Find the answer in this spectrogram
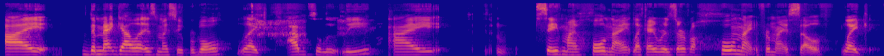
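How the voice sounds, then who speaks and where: A woman's voice: medium pitch, normal speed. A young adult woman, a college gymnast, speaking in an earnest, effusive and emphatic way as the guest in a casual interview.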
